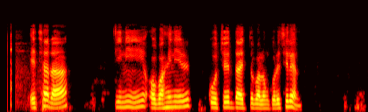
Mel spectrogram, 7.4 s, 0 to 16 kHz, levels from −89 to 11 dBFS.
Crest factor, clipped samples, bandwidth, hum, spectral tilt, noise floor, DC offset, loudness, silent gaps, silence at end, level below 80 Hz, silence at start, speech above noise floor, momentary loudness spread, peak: 18 dB; under 0.1%; 7 kHz; none; -7.5 dB/octave; -87 dBFS; under 0.1%; -18 LUFS; none; 0.2 s; -60 dBFS; 0.2 s; 70 dB; 15 LU; -2 dBFS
